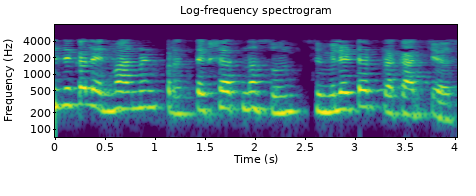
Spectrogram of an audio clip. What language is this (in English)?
Marathi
